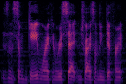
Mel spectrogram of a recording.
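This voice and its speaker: Young male let's-play host, a bit low and very bright, jokey and rambling, soft game music underneath. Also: little pitch movement, fast. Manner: loud, jokey, rambling, with bursts of shouting. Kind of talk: game commentary and reading dialogue aloud.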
